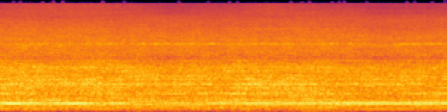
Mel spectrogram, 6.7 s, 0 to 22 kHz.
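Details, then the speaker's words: 1996 Hoover Legacy (Elite Supreme) Dirt Finder U5103-930 upright vacuum, direct-air fan motor, running: loud, even high-pitched motor scream with steady tone, no pulsing or rattle; healthy old upright running normally. "And now I'll go ahead and run this thing and demo it for you, and you can hear it in all of its loud, screaming old Hoover glory."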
